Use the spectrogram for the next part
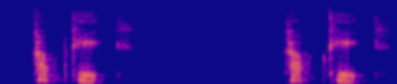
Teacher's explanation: Native speakers typically hold the P in cupcake. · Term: unreleased consonant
